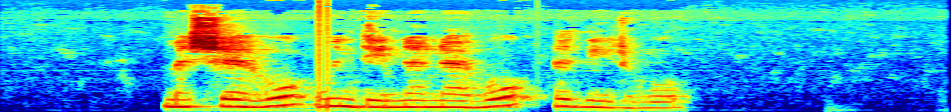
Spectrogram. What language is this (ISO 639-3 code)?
kab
